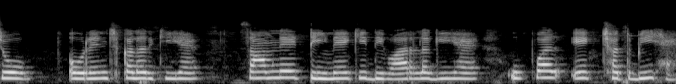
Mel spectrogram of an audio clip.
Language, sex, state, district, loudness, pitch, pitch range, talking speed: Hindi, female, Madhya Pradesh, Bhopal, -14 LUFS, 275 Hz, 265-290 Hz, 140 wpm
